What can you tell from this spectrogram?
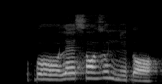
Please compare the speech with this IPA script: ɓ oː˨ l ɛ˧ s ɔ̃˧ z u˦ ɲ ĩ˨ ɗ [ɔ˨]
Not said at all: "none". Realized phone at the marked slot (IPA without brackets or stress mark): ɔ˨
